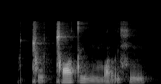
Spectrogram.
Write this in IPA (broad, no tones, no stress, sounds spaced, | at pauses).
ǀ u ǀ ɒ t i mː ɒ r ɕ ĩ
